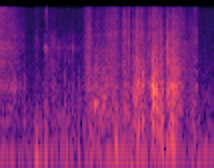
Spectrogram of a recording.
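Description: Kinetic sand and a white paper tube handled close to the microphone: a run of soft crunches and rustles with a few sharp clicks, loudest about one and a half seconds in.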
